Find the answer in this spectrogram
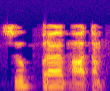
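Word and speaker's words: सुप्रभातम्: Suprabhatam. This is pra, right? Supra. Suprabhatam.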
